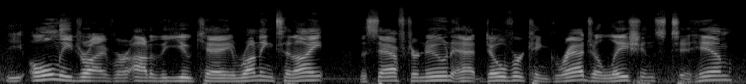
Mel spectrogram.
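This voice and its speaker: A man calling a sim truck race as booth commentator, energetic and excitable in his play-by-play. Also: a little high, measured pace, slight background noise. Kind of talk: sim racing broadcast commentary.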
